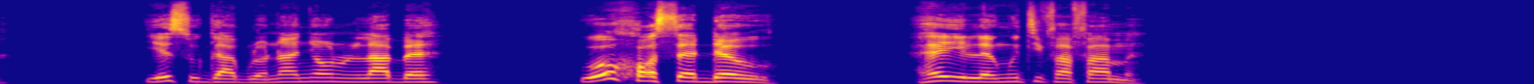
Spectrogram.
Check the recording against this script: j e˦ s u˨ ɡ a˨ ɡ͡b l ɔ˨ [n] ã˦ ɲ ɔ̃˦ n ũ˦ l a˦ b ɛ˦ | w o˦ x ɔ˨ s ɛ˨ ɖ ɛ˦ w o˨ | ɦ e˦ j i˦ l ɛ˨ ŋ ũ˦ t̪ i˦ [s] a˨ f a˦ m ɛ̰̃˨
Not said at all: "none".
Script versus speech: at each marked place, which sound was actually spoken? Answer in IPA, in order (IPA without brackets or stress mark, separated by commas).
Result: n, f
